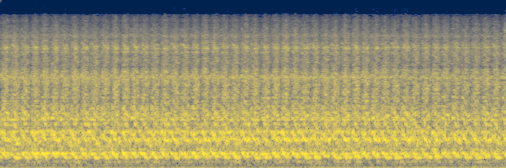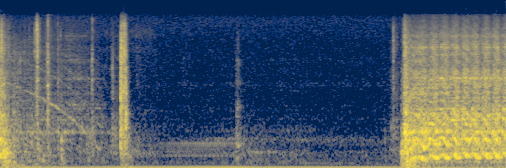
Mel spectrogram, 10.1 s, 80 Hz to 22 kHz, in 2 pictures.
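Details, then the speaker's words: 1997 Ford F-350 7.3 turbo diesel with a new starter, started after the wait-to-start light: rapid steady cranking, a few seconds of near silence with a clunk, then the diesel catches and runs; starts normally. "I have the weight to start light I'm going to try and start it this is sketchy but like it's okay"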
